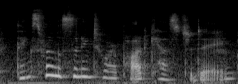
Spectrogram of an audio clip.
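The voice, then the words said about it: Soft, gentle speaking voice. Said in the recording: “there she goes. She's all soft.”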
